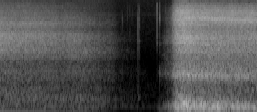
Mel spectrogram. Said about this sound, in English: Before you head into that task, deep breath, brave breath,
